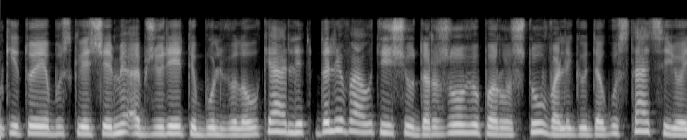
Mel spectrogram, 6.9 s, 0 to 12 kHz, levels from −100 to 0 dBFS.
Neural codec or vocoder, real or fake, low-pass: none; real; 7.2 kHz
